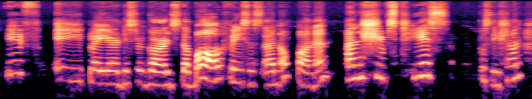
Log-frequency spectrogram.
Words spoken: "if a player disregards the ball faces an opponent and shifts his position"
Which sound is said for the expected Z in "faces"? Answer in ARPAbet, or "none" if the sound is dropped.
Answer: S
